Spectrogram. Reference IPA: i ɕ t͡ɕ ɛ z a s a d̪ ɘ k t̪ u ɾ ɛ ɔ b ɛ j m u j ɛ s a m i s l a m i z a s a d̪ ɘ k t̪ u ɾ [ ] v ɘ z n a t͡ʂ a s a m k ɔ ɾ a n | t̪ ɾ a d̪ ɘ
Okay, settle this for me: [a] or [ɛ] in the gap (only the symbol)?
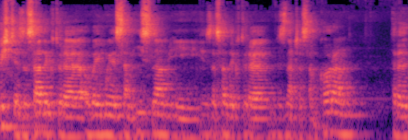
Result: ɛ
